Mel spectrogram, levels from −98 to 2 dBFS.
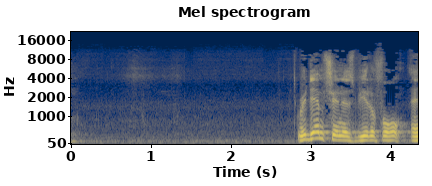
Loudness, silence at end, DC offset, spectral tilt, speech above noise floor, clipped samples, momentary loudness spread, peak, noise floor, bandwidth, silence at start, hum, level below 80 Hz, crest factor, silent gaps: -16 LUFS; 0 s; under 0.1%; -5.5 dB/octave; 36 dB; under 0.1%; 4 LU; 0 dBFS; -50 dBFS; 11 kHz; 0 s; none; -58 dBFS; 18 dB; none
